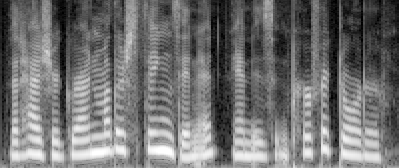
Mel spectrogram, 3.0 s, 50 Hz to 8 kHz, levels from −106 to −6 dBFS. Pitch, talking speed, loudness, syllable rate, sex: 220 Hz, 240 wpm, -15 LUFS, 6.1 syllables/s, female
